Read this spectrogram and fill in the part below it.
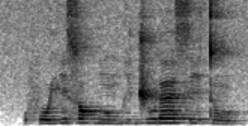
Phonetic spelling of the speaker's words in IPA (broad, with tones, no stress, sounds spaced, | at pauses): f o˨ j i˨˦ s ɔ˧ ɡ͡b ũ˨ b i˨ d͡ʒ u˧ ɾ ɛ˦ s i˧ t ũ˨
